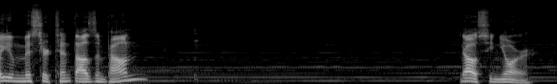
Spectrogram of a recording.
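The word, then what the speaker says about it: Señor: Oh, Senor. It's pronounced like senor like in Spanish. Oh, John. Thank you, John. I thought it was center since the since the end didn't have that one thing on it.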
